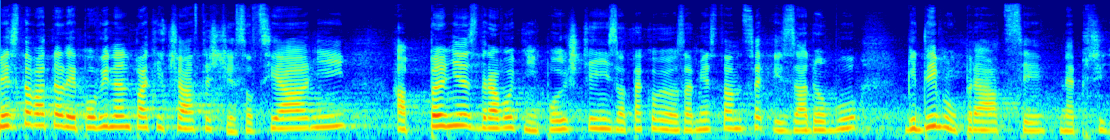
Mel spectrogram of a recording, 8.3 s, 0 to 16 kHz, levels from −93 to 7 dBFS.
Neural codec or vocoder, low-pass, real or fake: codec, 44.1 kHz, 7.8 kbps, Pupu-Codec; 14.4 kHz; fake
